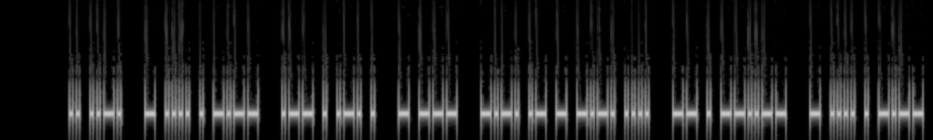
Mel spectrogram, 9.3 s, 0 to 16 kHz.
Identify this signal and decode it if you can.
Morse code, heard as a keyed tone, about 34 wpm, 700 Hz. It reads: IF THEY WERE TO CATCH ME, THEY
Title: Sentences from Top 1500 Words 35wpm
